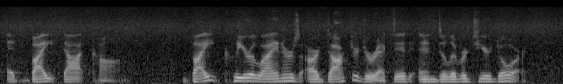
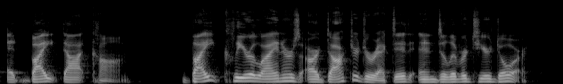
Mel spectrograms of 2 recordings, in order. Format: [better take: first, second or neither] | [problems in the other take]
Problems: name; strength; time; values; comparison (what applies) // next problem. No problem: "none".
second | hiss; noticeable; throughout; 15 dB below the speech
